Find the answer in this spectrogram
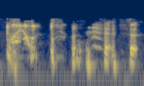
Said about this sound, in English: Excuse me. Got a bit of a cough. Yeah, a bit of a frog then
